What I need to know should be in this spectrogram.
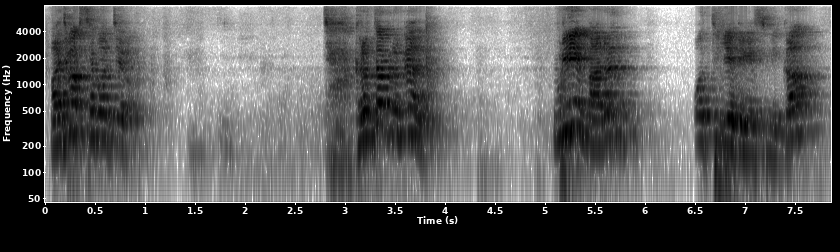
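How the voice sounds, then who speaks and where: A man preaching a sermon as pastor, telling a story in an animated, emphatic way, in a church. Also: extremely high pitch, measured pace, long pauses. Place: church sanctuary. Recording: echoey hall, distant mic.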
